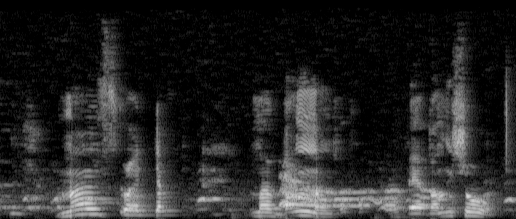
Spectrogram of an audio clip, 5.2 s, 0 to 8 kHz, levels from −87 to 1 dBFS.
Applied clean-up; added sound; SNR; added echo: classical method log-MMSE.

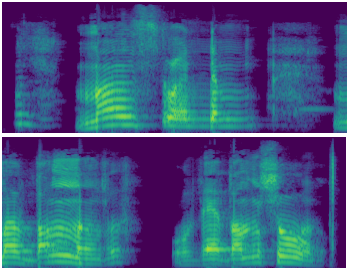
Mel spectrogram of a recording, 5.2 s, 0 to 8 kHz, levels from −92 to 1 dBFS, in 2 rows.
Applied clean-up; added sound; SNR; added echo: none; none; none; none.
